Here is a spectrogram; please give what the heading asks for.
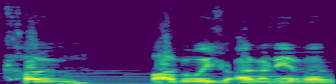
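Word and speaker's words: Kon: and they went what it's con from Bleach I was like oh apparently I say it wrong apparent it's cone I've always I've only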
